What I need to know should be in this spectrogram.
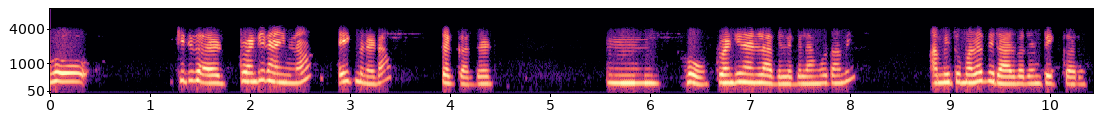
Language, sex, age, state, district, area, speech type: Marathi, female, 18-30, Maharashtra, Mumbai Suburban, urban, conversation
